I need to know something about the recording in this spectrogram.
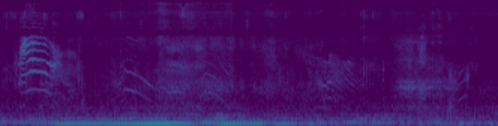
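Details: A fed domestic cat that stayed and later brought back several newborn kittens. A short high meow opens, followed by fainter, softer mews over a low background hum.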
